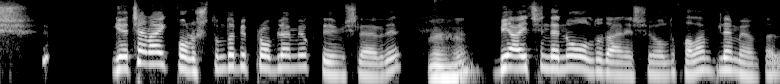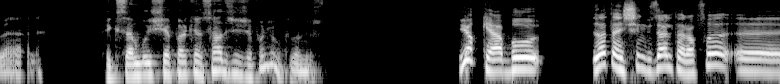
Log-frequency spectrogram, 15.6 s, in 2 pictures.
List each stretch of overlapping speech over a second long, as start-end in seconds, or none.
none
